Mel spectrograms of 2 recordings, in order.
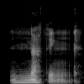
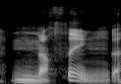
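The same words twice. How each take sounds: First: Said in the usual way. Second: Entitled dismissive Karen "Nothing.". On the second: Retold or imitated. Girl dismissing the kid she stabbed, entitled Karen voice. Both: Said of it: "in that Karen, entitled voice".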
